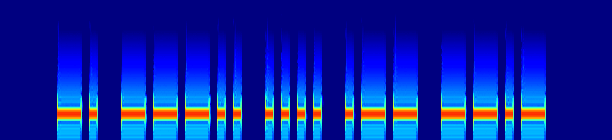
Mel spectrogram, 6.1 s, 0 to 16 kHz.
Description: Morse code, heard as a keyed tone, about 17 wpm, 700 Hz. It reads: N8HWQ
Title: Speed Racing - USA 1x3 Call Signs 15wpm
